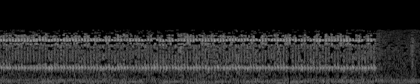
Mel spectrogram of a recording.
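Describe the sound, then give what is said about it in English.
A telephone rings on and on unanswered with a steady, continuous electric tone, fairly loud and unbroken, then cuts off abruptly near the end. No one speaks. “Still ringing? Yeah.”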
